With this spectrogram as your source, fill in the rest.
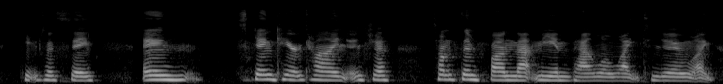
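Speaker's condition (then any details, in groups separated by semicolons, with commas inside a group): Brain injury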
